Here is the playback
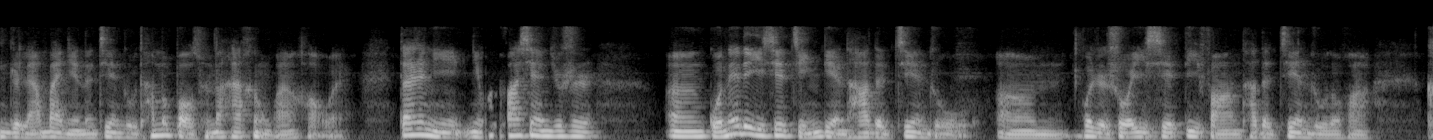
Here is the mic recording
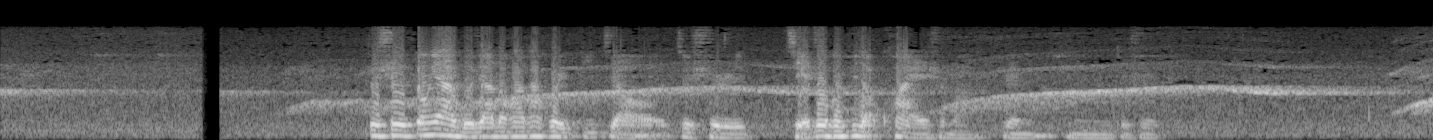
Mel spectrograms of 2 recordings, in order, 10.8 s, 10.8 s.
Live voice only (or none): 就是东亚国家的话，它会比较就是节奏会比较快，是吗？人嗯，就是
